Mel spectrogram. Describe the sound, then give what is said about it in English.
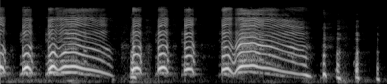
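A man's voice imitates an invented bird call: a run of short honking squeaks, two long warbling whoops that fall in pitch, then quick chirpy blips, loud with nothing else behind it. “I like to do all different types. Bird calls.”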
